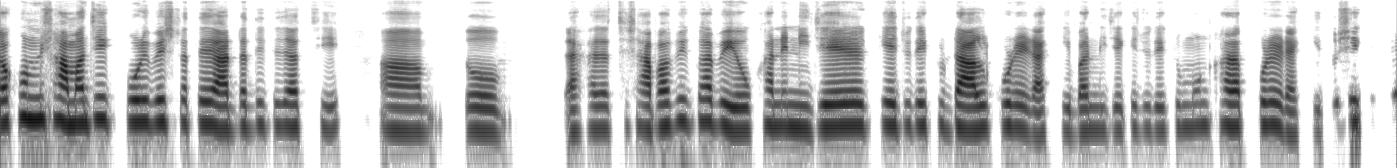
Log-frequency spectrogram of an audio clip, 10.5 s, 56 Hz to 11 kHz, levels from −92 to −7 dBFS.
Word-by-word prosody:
যখন 240 +4 +4 0.2
সামাজিক 235 +2 +5 0.2
পরিবেশটাতে 235 -1 -1
আড্ডা 195 +2 +1
দিতে 215 -1 -12
যাচ্ছি, 205 -1 -3 0.5
আ - - +1 0.6
তো 185 - -3 0.7
দেখা 180 +2 -6
যাচ্ছে 195 +2 -10
স্বাভাবিক 210 +4 0
ভাবেই 220 -5 +2
ওখানে 210 +2 -5
নিজেরকে 210 +2 0
যদি 215 0 -9
একটু 215 +2 -16
ডাল 190 -1 +10
করে 210 -2 -2
রাখি 170 +3 -4
বা 180 - -1
নিজেকে 185 +1 -14
যদি 190 -1 -15
একটু 205 +2 -18
মন 210 +1 -9
খারাপ 210 -1 +3
করে 220 -1 0
রাখি, 165 +1 -9
তো - - -22
সেক্ষেত্রে 365 - -9
210 Hz, 165 wpm, -25 LUFS, 195-230 Hz, 0.7 s, ডাল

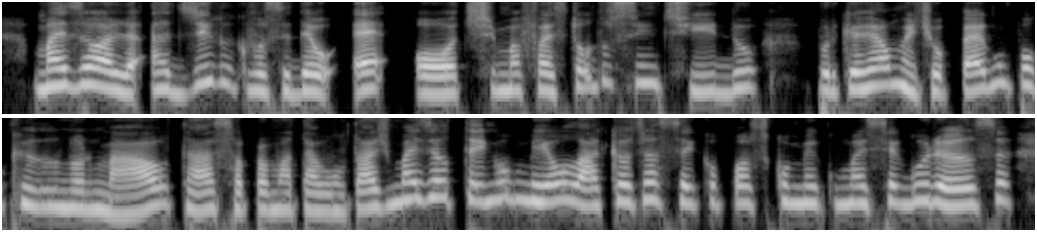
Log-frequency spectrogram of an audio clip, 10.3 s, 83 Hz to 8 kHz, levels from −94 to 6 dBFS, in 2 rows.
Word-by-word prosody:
mas 255 +3 +4
olha 240 -7 +6
a 225 +1 -1
dica 285 +9 -3
que 230 - -14
você 210 -1 -2
deu 205 0 +2
é 225 +2 +7 0.2
ótima 195 +3 +3
faz 220 -2 -1
todo 245 - -4
o - - -8
sentido 240 -6 -4 0.3
porque 220 0 +1
realmente 250 -4 +2
eu 210 - +1
pego 225 +8 +1
pouquinho 250 -4 -2
do 215 0 -3
normal 195 +1 +1
tá, 195 -4 -1
só 195 - -4
pra 195 +1 -3
matar 195 0 -3
a - - -2
vontade, 200 +5 -2
mas 290 +2 0
eu 315 - 0
tenho 280 0 -3
o - - -8
meu 265 0 +3
lá 230 -4 +2
que 270 - -6
eu 260 - +1
já 290 +2 -1
sei 255 -1 -3
que 260 - -9
posso 245 0 -5
comer 250 -2 -1
com 235 - -8
mais 245 -1 -2
segurança 250 0 +1
230 Hz, 245 wpm, -23 LUFS, 210-265 Hz, 0.3 s, é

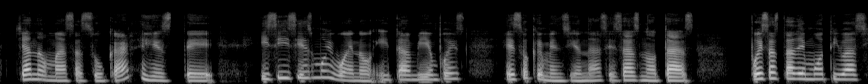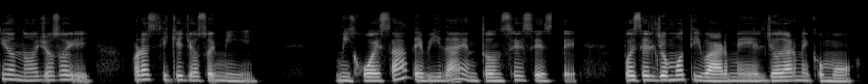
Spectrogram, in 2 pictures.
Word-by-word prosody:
ya 230 +1 +5
no 225 -3 0
más 175 -2 0
azúcar, 165 - -1
este, 175 -5 -1 0.4
y - - -1
sí, 300 +5 0
sí - - -2
es 300 - -3
muy 315 -1 -2
bueno. 175 -8 0
Y 105 +1 -6
también, 110 +1 +1
pues, 260 - -2 0.4
eso 235 -1 +1
que - - 0
mencionas, 170 +1 -2
esas 195 +1 +1
notas, 175 -1 +4 0.5
pues, 260 +2 +6
hasta 265 -1 +5
de 255 0 +5
motivación, 235 -1 0
¿no?, 185 0 -4
yo 200 +1 -4
soy, 200 - -3 0.4
ahora 225 - +2
sí 220 -1 -9
que 205 0 -2
yo 185 - -2
soy 175 - -1
mi 160 -4 -5 0.8
mi 180 -1 -3
jueza 175 - +2
de 175 - +2
vida. 175 +6 -1
Entonces, 170 +1 -2
este, 160 0 -4 0.4
pues, 205 -2 +2
el 200 -2 +2
yo 205 +1 +5
motivarme, 170 -6 +2
el 165 +2 -3
yo 175 0 +3
darme 180 0 +1
como 150 0 -1
180 Hz, 160 wpm, -24 LUFS, 165-220 Hz, 0.8 s, pues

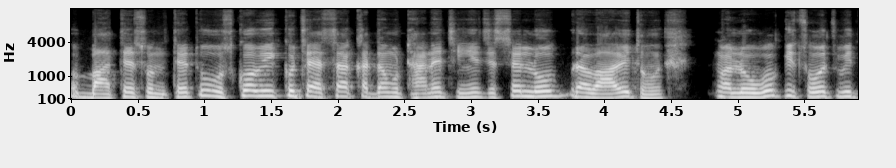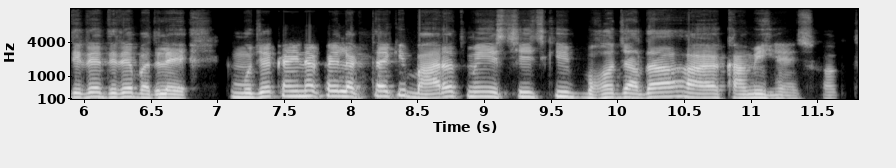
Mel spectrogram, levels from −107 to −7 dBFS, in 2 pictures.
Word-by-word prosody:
बातें 150 +4 +1
सुनते 170 0 -1
तो 225 -1 -1
उसको 215 +4 +1
भी 210 0 +3
कुछ 210 +1 -1
ऐसा 190 0 +2
कदम 180 0 -1
उठाने 155 +1 0
चाहिए, 170 0 -3
जिससे 165 +5 -2
लोग 200 +2 +2
प्रभावित 170 -2 +2
हों 140 0 -2 0.5
और 175 - +3
लोगों 170 +5 +3
की 220 +2 -1
सोच 185 -1 -1
भी 190 +1 0
धीरे-धीरे 165 0 +1
बदले। 145 -3 +1 0.4
मुझे 165 +3 +1
कहीं 205 0 +3
न 210 +1 +3
कहीं 205 0 +2
लगता 195 +1 +1
है 200 - +2
कि 235 - -4
भारत 185 +7 +1
में 190 0 -1
इस 175 - -4
चीज़ 180 -2 -2
की 190 -2 +1 0.2
बहुत 155 +4 -1
ज़्यादा 165 +2 +2 0.3
अ, - - 0
कमी 145 0 +1
है 125 -2 -6
इस 110 -3 -15
वक़्त। 125 - -10
175 Hz, 205 wpm, -23 LUFS, 155-195 Hz, 0.5 s, भी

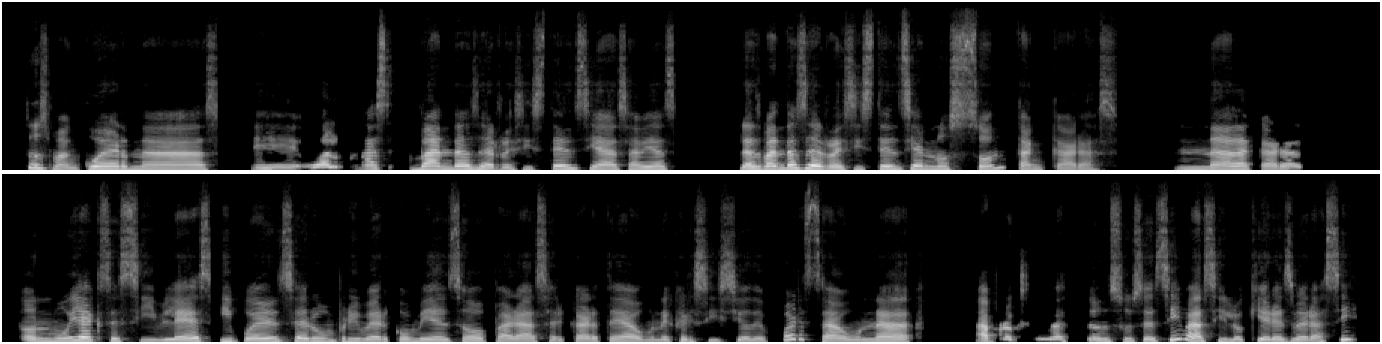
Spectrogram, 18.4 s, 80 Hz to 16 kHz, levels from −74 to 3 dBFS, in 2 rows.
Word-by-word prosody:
tus 325 -5 0
mancuernas, 215 -1 +2 0.2
eh, 180 -2 -3
o 210 - +4
algunas 255 +7 -1
bandas 255 +4 +4
de 220 -3 +3
resistencia. 210 +3 -1
¿Sabías? 230 +2 -1 0.4
Las 230 0 +4
bandas 270 +5 +6
de 285 -3 +9
resistencia 230 +4 +1
no 240 0 -2
son 245 +6 -2
tan 225 -5 -2
caras, 155 -3 -6 0.4
nada 220 +5 +2
caras. 180 -5 -1 0.7
Son 225 +1 -1
muy 245 +5 +1
accesibles 225 -2 +1
y 235 - -3
pueden 235 +4 +2
ser 255 -2 +1
un 250 -1 -4
primer 215 -4 -2
comienzo 215 0 -2
para 190 -3 +1
acercarte 180 +3 -3
a 200 -2 +1
un 175 +1 -7
ejercicio 185 -3 -6
de 165 -1 -5
fuerza, 375 - 0
una 195 0 +1 0.4
aproximación 210 +2 -2
sucesiva 230 - +2
si 220 0 -6
lo 180 - -4
quieres 210 -1 -1
ver 205 -2 0
así. 360 - -1
220 Hz, 140 wpm, -21 LUFS, 200-245 Hz, 0.7 s, de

